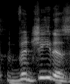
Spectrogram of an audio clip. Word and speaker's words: Vegeta: His name is a modified shortening of vegetable, which we don't typically pronounce vegetable, but the name is modified with that same extended vowel, which is why we don't call him Vegeta.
